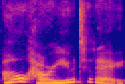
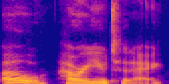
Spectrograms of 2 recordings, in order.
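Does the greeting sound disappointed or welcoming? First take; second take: welcoming; disappointed. First: It sounds warm, welcoming and genuinely interested. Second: It sounds disappointed and disapproving, like a reproach.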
